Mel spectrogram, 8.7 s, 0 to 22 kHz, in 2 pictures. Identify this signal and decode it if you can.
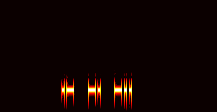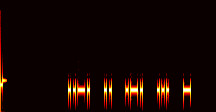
Morse code, heard as a keyed tone, about 25 wpm, spaced as for 18 wpm, 700 Hz. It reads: AND FIRST
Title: 2x Character Spacing - Top 300 Words - 25wpm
